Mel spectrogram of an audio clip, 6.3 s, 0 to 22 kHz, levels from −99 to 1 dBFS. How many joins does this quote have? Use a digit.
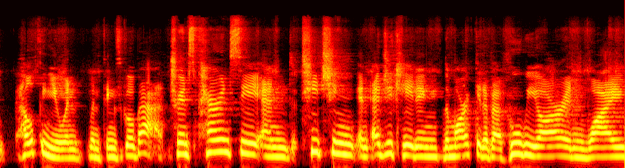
3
